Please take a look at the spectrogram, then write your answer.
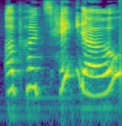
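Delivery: high, loud, drawn-out disbelief; shocked exclaim. Acted. Leslie shocked at the potato tattoo, high and slow. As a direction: cry out in disgust. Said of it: "exclaimed Leslie".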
